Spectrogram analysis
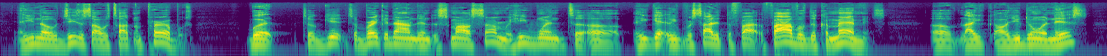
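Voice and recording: On a very clean recording with a silent background, a man with a plain, everyday voice speaks at a moderate pace and medium pitch with ordinary pitch variation.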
